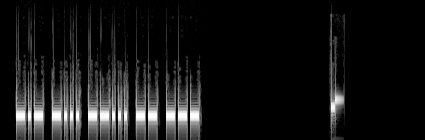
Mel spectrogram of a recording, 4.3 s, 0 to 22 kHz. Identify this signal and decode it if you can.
Morse code, heard as a keyed tone, about 40 wpm, 700 Hz. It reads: KB7MO
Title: USA Call Signs Repeated 2x 40wpm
